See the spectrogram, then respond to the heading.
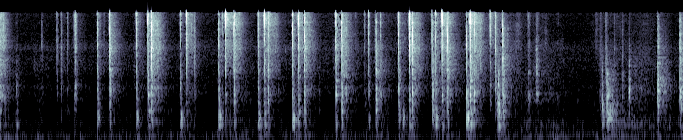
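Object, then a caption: Metal key mechanism on a wooden bassoon. Long nails quickly tap and press the silver key mechanism of a large, hollow wooden bassoon. About two dozen dry, bright clicks come in an uneven, rapid patter, each stopping almost instantly with no ring.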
